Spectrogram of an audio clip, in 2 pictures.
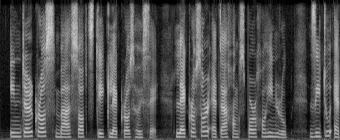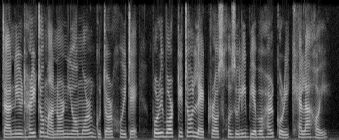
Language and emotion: Assamese, neutral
